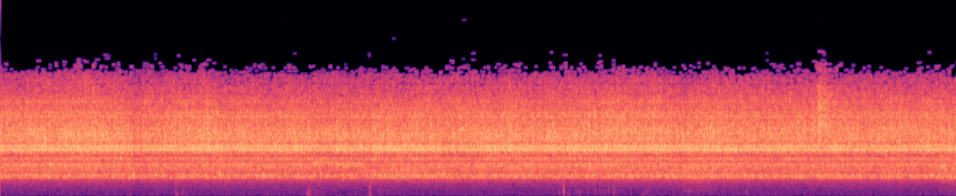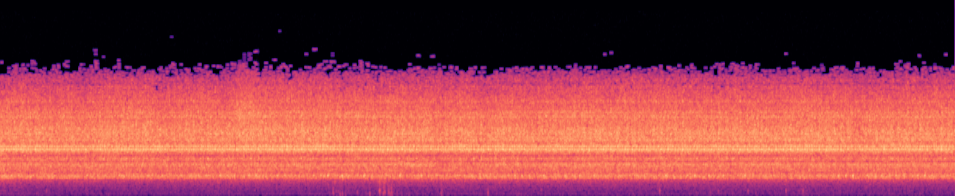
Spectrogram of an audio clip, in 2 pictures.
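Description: Heavy gin pole trucks running their winches to pull a drilling-rig draworks up a ramp: a steady high-pitched whine over a loud hiss, with a few faint knocks.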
